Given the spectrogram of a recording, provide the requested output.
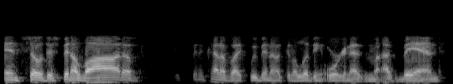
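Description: A Ukrainian-born man with a low voice speaks quickly and fairly evenly as an interview guest, chatting casually about his band. He's thoughtful and rambling, full of fillers, and the dry recording comes through a tinny, phone-like line.

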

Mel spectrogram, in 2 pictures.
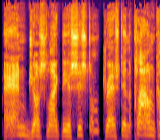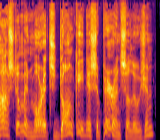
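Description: Storybook amateur sleuth acted by a male narrator: raised pitch, emphatic, swooping explanations. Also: sing-song, unhurried, creaky, bright, forceful tone, husky, dry recording, studio quality, heavily acted. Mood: emphatic explaining.

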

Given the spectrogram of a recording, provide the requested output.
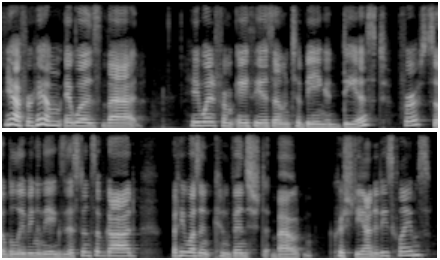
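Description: A woman's voice: medium pitch, unhurried, smooth. A woman hosting a podcast, explaining things in an upbeat, conversational way with frequent laughs. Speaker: podcast host. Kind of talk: casual chat.

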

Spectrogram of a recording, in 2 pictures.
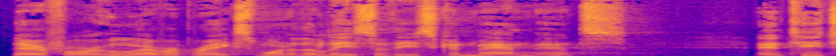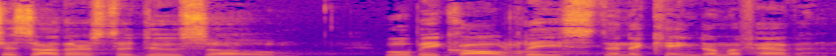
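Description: A man's voice: on the high side, a bit bright. A man giving a solemn, formal Gospel reading as clergy at a church service, with cathedral echo around his voice. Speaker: priest or deacon reading the Gospel. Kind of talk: liturgical scripture reading. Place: large church during a service. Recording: echoing church hall, long cathedral-like reverb.

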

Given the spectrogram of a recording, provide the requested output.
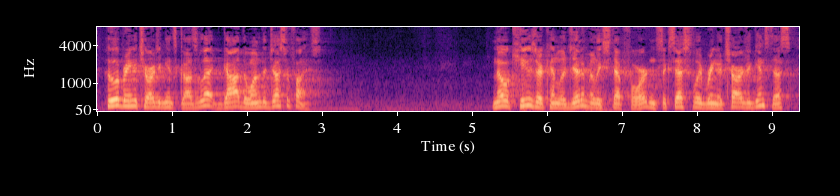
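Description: Preaching in an emphatic style, a man hammers home the same rhetorical questions repeatedly. His ordinary mid-pitch voice has a fairly bright tone and echoes with the long reverb of a big church hall.

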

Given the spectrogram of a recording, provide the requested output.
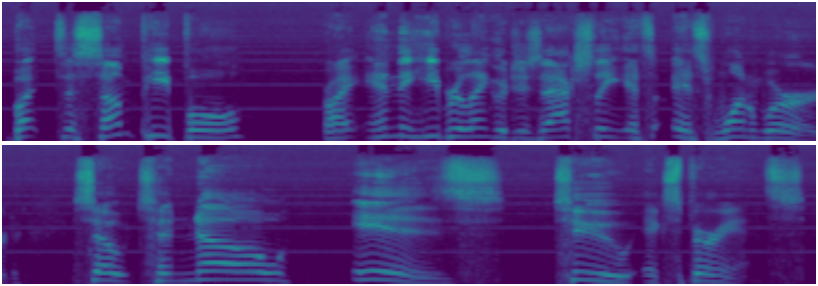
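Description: A man's voice: sits high, measured pace, rough recording. A man giving a casual youth sermon, checking in with his listeners after nearly every sentence and telling funny stories about himself. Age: adult, older than his teen listeners. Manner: tells funny personal stories, acting out his own screaming. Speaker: youth pastor.

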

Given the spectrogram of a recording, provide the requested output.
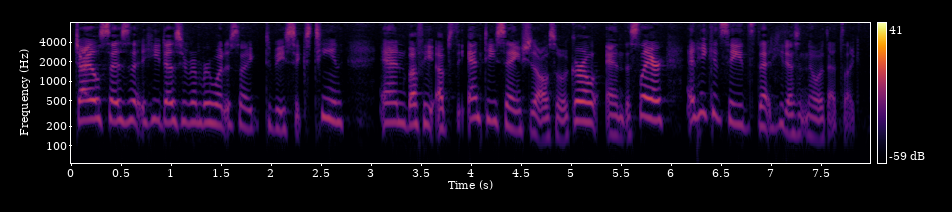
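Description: A woman's voice: fairly high pitch, a little fast, no room sound. A woman co-hosting a podcast, casually recapping a TV episode, laughing often and correcting herself as she goes. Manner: laughs often, self-correcting, animated retelling.

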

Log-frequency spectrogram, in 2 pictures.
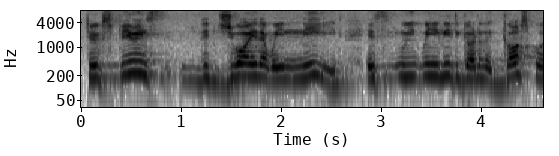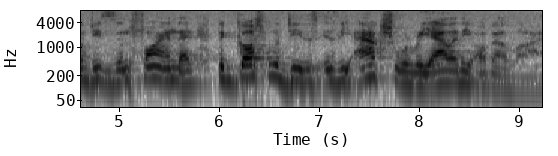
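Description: Man, middle-aged, pastor, sermon, earnest, animated then hushed. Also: fairly high pitch, normal speed, few pauses, rough recording.

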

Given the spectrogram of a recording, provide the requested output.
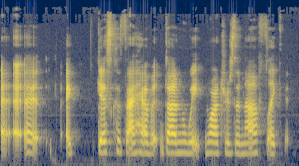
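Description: A woman co-hosting a casual podcast chat, talking in a halting way and often restarting her sentences. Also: a little high, little pitch movement, creaky. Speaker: podcast co-host.

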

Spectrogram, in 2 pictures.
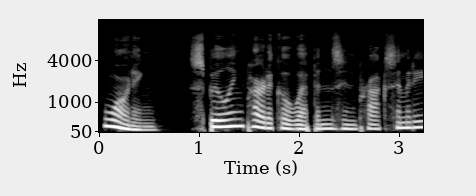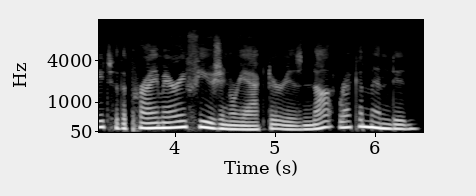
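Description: Guy doing a prim lady computer ai, higher voice, clipped formal wording, dry sound. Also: lively intonation, moderate pace, mellow, dry recording, close to an everyday voice. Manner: precise, formal machine diction. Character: calm female computer AI voice.

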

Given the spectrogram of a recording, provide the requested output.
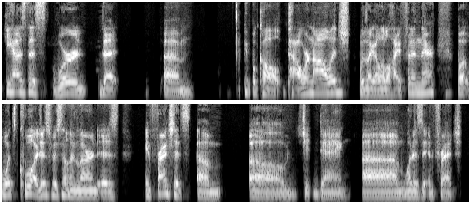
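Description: A man talking theology in a casual academic conversation, often hunting for names and words, animated and laughing at times. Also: mid-range voice, unhurried, vocal fry, no echo, rough recording.

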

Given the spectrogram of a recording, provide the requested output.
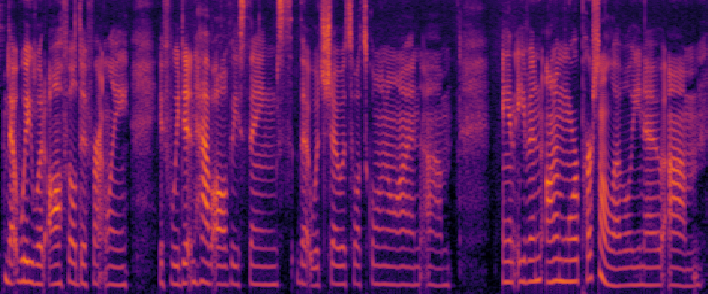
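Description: A woman and mother in casual church conversation, talking earnestly and thoughtfully with many pauses and fillers, close to a studio mic. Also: fairly low pitch, level tone, smooth, no room sound. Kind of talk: casual church podcast chat.

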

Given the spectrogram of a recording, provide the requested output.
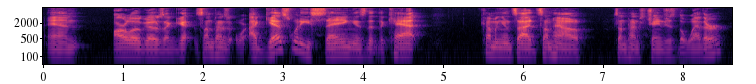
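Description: On a casual comedy podcast, a male host reads out newspaper comics, describing the strips and explaining their jokes in a rambling, halting, mock-serious way. His voice is fairly low pitched and a bit bright.

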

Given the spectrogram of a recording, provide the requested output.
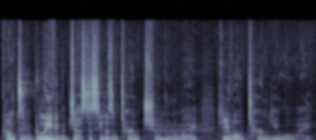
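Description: Man, pastor, earnest emphatic sermon, somewhat high voice. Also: expressive, normal speed, darkish tone, husky. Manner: earnest, emphatic preaching with repeated phrases. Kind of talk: sermon with closing prayer.

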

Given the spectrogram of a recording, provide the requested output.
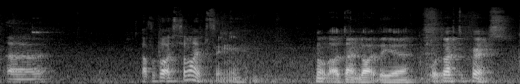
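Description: A gardening podcaster and speaker with an Essex accent gives an informal stage talk to an indoor audience, chatty, jokey and self-deprecating. His mid-pitched voice is fairly quick with vocal fry, and the roomy space adds some background noise.

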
